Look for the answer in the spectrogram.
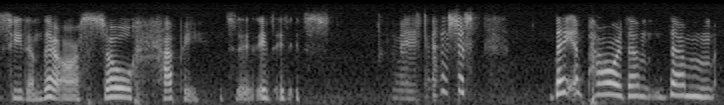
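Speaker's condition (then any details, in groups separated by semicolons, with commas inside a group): Stuttering; stutter with silent blocks, freezes, body movements and tics, major stuttering on oral presentations; stutters a lot in this recording, recording stress increases stutter; slow, clear, articulated speech, mostly fluent in English and Swedish, more stuttering in Dutch, German, French; repeated sounds, repeated words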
